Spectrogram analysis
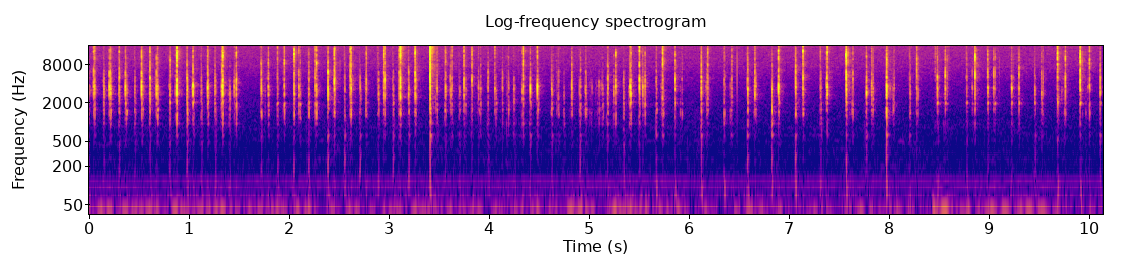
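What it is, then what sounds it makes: Plastic calculator buttons being pressed. A handheld black plastic scientific calculator with a hollow casing is held in one hand while the fingertips of the other hand press and click its buttons rapidly. Dense, quick, sharp clicks with bright, short-lived ticks sit over a steady low hum for the whole clip.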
